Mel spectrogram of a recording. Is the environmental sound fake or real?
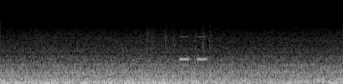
real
